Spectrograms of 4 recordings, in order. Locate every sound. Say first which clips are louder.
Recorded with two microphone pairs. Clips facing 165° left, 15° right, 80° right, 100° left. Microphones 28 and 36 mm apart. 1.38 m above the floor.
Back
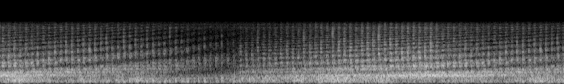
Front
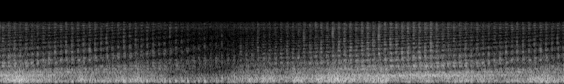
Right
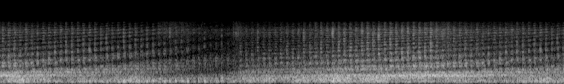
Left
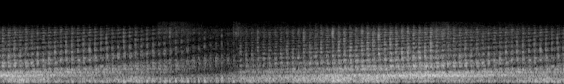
0.0 s a helicopter: back 4 dB, left 2 dB; 145° left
